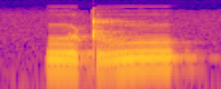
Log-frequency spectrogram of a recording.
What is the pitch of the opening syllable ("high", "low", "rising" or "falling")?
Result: low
